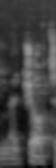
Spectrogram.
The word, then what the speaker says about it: Margiotta: They always called me, because my surname is Margiotta, or actually Margiotta in Italian, but everyone called me because they couldn't pronounce my surname.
